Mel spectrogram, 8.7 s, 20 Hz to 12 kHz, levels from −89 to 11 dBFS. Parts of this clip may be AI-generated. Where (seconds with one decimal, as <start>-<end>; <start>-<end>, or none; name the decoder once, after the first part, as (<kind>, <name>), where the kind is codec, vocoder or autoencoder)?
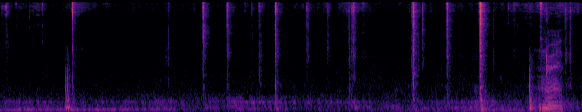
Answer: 6.6-8.2 (vocoder, Vocos)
